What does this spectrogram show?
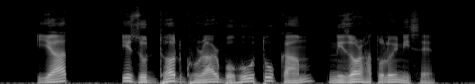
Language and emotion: Assamese, neutral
